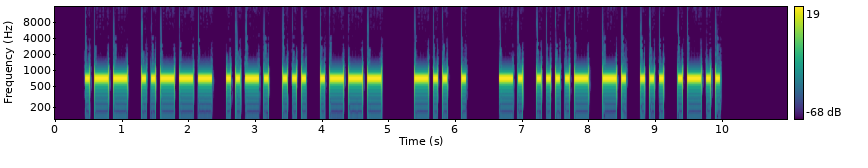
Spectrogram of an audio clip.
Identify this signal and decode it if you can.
Morse code, heard as a keyed tone, about 17 wpm, 700 Hz. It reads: W2FSJ DE N4NSL
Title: USA Callsign DE Callsign - 5 Characters - 17wpm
